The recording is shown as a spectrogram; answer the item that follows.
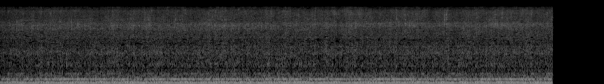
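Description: Chicken meatballs sizzling in hot oil in a cast-iron skillet, a steady frying hiss over a low, steady hum. The sound cuts off suddenly shortly before the end.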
